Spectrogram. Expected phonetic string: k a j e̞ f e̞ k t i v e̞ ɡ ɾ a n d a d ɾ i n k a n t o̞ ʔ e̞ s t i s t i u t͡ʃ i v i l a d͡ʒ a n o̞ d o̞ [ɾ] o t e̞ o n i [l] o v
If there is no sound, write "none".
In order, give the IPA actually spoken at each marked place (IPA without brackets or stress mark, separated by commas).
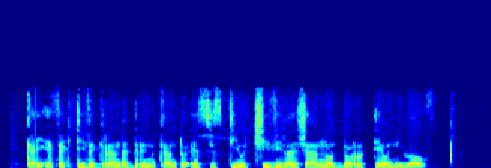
ɾ, l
